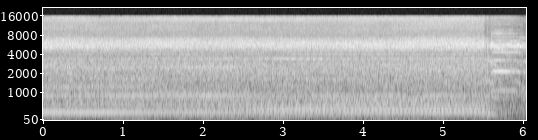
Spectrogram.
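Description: An electric pressure washer runs with a steady motor hum under the hiss of its water spray as it soaks a motorcycle. Near the end the motor's pitch slides down briefly.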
